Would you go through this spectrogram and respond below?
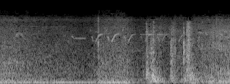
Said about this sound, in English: So when you heard a car pull up and you heard the brakes being applied, it's a great shot of obviously Tubbs arguing with Scotty.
